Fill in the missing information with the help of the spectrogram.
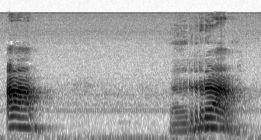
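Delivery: A and RA separated by a pause, loud; isolated syllable sounds. Shown as a demonstration. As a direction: punch "A", then "ra", one at a time. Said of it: "Olha o som aí". ("A", pausa, "ra", sílabas fortes)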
